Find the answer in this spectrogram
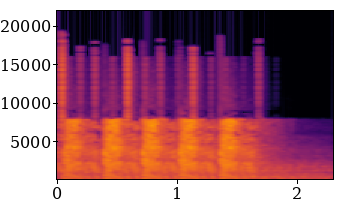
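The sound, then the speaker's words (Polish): Revolver gunshots fire in rapid succession, a string of loud, sharp cracks that run together into a dense roar before fading out at the end. “Oddaje w jego kierunku 7 strzałów.”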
